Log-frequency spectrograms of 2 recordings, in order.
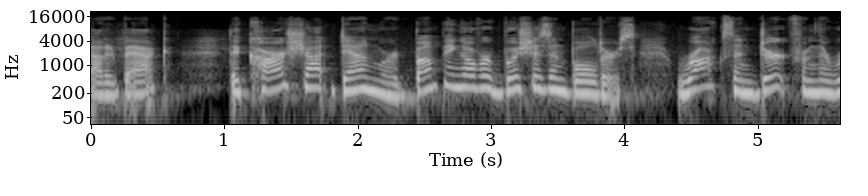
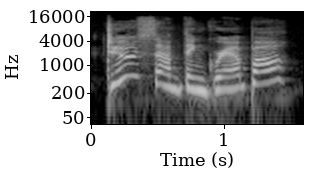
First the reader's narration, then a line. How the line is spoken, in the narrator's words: Willie shouted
